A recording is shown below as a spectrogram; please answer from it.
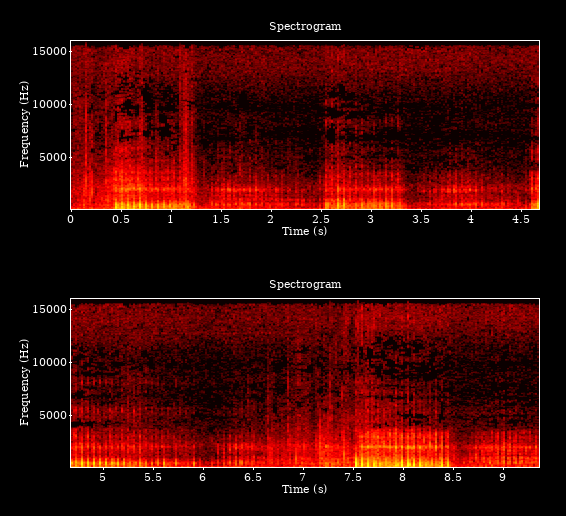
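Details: Steady purring by Tawney, a mountain lion kept at CARE, Bridgeport, Texas: four loud, buzzing pulsed bursts roughly every two seconds, with lower, gentler purring filling the gaps.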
